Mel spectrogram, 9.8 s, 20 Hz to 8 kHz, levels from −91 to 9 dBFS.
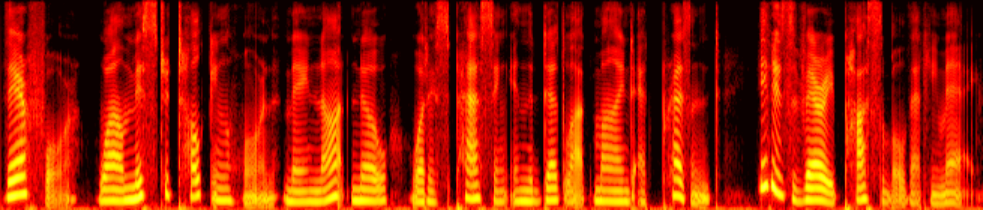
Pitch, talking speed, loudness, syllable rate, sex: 170 Hz, 140 wpm, -20 LUFS, 4.0 syllables/s, female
